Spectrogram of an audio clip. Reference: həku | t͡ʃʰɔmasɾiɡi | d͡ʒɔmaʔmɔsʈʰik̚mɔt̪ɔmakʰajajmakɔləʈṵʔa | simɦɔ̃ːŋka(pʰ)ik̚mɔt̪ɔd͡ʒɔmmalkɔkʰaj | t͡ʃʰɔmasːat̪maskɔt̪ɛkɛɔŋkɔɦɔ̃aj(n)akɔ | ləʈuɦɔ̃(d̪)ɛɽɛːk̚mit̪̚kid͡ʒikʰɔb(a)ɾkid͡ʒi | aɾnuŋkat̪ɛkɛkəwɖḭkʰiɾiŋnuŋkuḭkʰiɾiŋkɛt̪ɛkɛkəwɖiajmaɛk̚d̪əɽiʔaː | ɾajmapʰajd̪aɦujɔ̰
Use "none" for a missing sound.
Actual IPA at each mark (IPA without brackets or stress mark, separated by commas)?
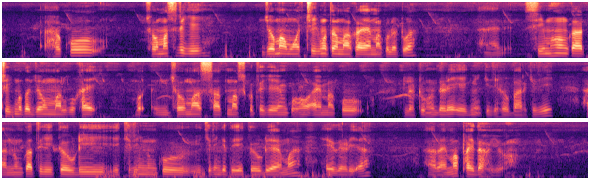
ʈʰ, m, d̪, a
